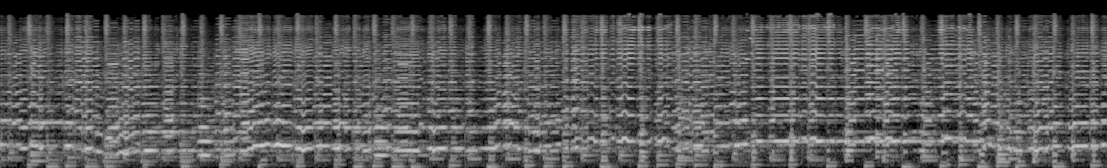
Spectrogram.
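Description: Instrumental break in Romanian party music: a Roland digital accordion plays the melody with violin over keyboard backing and a steady beat.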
